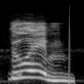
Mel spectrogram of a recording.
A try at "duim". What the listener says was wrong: Dime. dibacanya ya betul, tapi dibacanya dime bukan duim. Dime.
